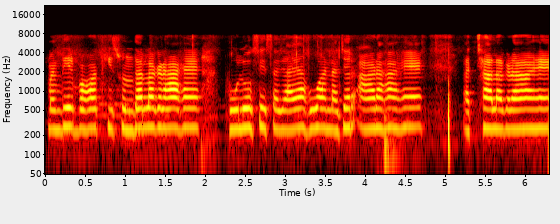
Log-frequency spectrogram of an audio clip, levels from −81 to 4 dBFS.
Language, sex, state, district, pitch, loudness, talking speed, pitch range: Hindi, female, Bihar, Katihar, 260 Hz, -18 LUFS, 180 wpm, 255-270 Hz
